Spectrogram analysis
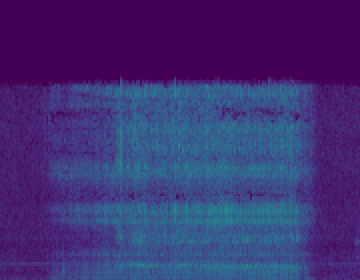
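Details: A single long, loud, rough snore on one in-breath, lasting about two and a half seconds.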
